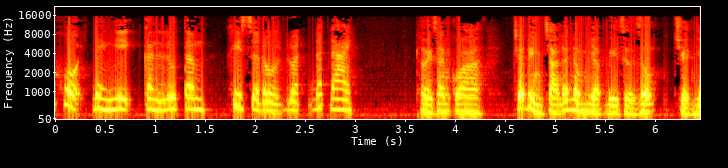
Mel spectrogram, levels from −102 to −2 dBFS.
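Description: From start to end, the speech carries a planar-read-as-interleaved fault. Each 10.88 ms block stores left then right samples, but playback treats them as alternating pairs. Every block plays twice at double speed. The short blocks leave a robotic buzz near 92 Hz, without a clear octave jump.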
